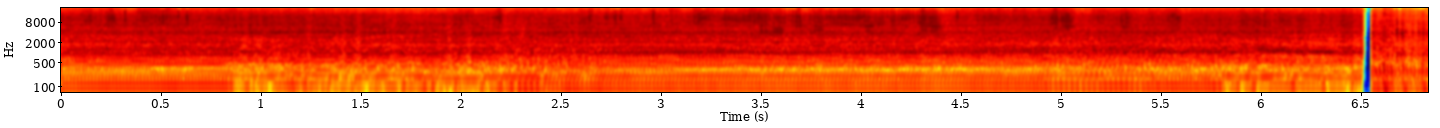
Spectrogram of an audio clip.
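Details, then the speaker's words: Ryobi 705r 31cc two-stroke line trimmer, trimmer head back on after it broke during 10–15 minutes of brush-cutter use; it revs high and free with an uneven rise and fall and a rattle, the head not turning from a broken drive cable. "listen closely hopefully we're able to hear that kind of rattle kind of li"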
